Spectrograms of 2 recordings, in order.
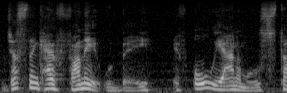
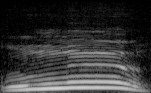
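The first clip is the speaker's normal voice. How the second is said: cow mooing; 3 semitones higher, 8 dB louder than usual. Pretend. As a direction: draw out a big cow's moo. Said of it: "And cows".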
